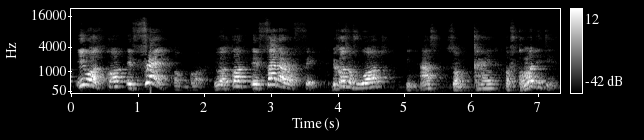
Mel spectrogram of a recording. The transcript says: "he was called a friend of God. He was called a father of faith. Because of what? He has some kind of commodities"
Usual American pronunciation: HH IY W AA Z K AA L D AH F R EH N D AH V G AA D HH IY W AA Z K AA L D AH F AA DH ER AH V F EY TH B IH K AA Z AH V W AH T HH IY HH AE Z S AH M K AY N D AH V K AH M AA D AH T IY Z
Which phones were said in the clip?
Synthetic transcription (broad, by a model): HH IY W AA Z K AA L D AH F R EH N D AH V G AA D HH IY W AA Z K AA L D AH F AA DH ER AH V F EY TH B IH K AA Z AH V W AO T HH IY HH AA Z S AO M K AY N D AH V K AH M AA D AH T IY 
